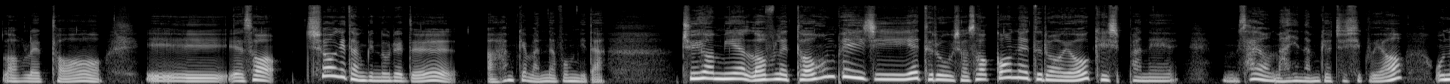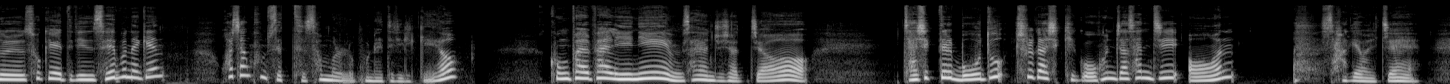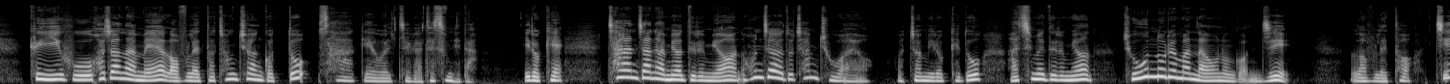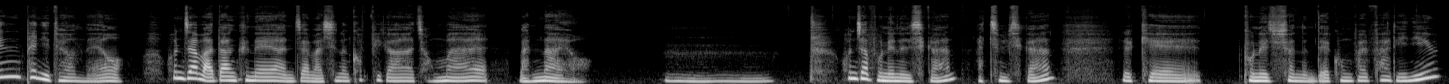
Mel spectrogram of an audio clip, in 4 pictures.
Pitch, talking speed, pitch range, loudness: 185 Hz, 235 characters per minute, 160-245 Hz, -16 LUFS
